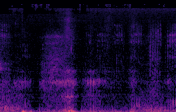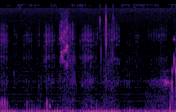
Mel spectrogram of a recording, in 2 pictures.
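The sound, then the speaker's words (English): A female cat sitting on a person's lap and chest purrs steadily into the microphone, a low continuous rumbling throb with a few soft breathy bumps, filling the whole stretch with no talking. “She purred into the microphone.”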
